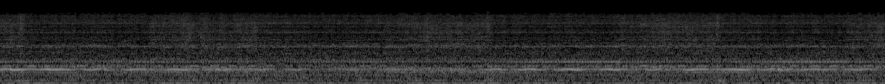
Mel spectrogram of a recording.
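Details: Haemodialysis machine being tested after a pressure transducer was swapped to fix high and low conductivity alarms and a low flow error: a steady mechanical hum and hiss with a faint repeating tone as the machine runs.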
